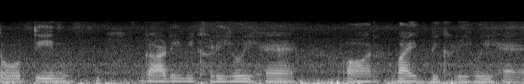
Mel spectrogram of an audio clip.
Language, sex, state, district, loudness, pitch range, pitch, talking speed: Hindi, male, Bihar, Begusarai, -23 LUFS, 120-130 Hz, 130 Hz, 150 wpm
